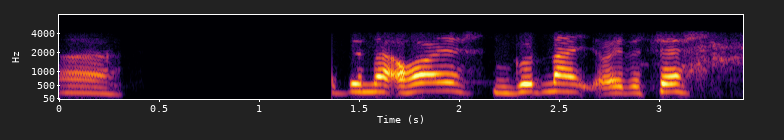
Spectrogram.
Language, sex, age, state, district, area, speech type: Manipuri, female, 60+, Manipur, Senapati, rural, conversation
